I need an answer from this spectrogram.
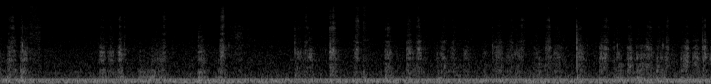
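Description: Pen writing by hand on lined notebook paper: a run of short scratchy strokes, over a steady low hum.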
